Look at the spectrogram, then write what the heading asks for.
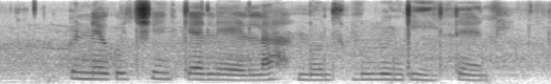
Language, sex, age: Swati, female, 18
